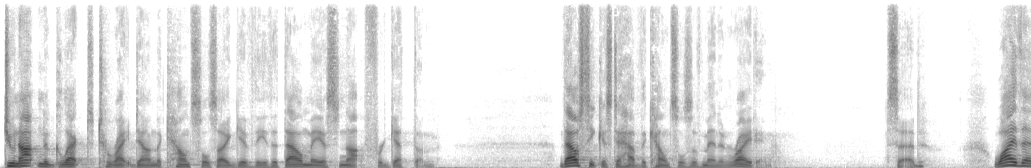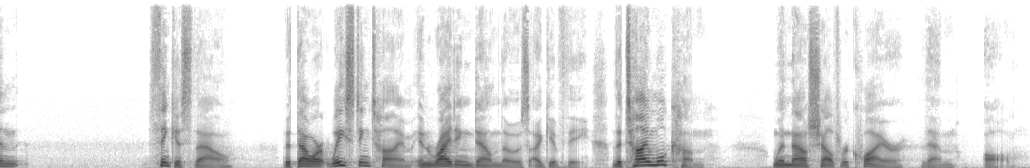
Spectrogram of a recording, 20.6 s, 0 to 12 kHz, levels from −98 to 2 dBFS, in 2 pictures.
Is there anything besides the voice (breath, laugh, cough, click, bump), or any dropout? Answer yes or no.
no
